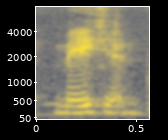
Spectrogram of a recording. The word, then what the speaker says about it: Macon: Is that how you say it? Macon? M-A- it looks know. like bacon with an M. Okay. Macon.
